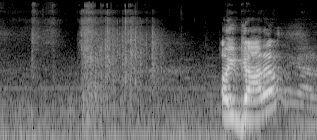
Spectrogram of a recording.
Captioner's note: paper flaps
